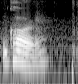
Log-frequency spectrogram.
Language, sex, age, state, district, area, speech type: Assamese, female, 60+, Assam, Charaideo, urban, read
